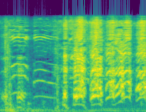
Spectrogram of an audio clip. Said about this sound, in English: That was so fucking funny. That was an actual chicken.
